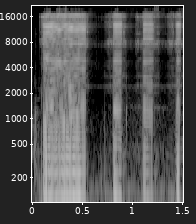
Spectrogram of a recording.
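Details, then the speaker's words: Coil tattoo machine on 6 volts, being changed from fast soft shader to harder, slower color packer: short bursts of crisp, steady fast buzz, still about 114, with firm strokes; force now feels enough to push a needle. "It actually feels like it'll push a needle."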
